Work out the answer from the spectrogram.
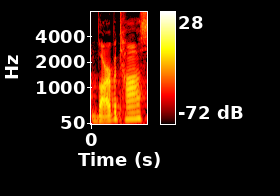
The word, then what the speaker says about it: Varvatos: scent is my John Varvatos cologne I learned the other day that it could actually be pronounced John Barba toss so take that take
